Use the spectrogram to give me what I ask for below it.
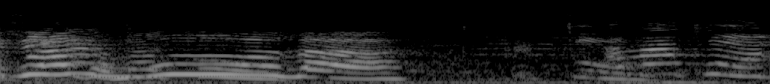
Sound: people talking in native language

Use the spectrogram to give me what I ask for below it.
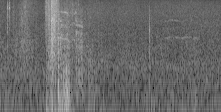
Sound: repeated gunfire

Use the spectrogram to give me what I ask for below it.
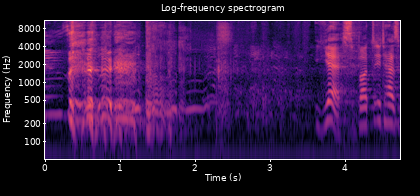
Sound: Samuel sobs

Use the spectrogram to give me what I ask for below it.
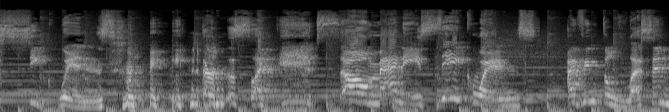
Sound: laughing

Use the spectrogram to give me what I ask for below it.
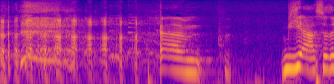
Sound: laughter

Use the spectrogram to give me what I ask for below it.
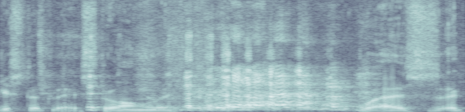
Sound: laughter

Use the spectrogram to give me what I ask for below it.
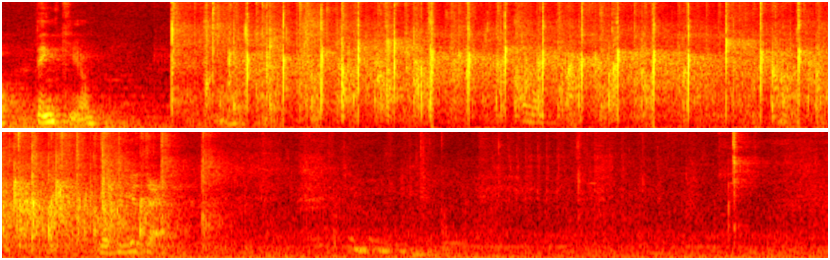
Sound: applause

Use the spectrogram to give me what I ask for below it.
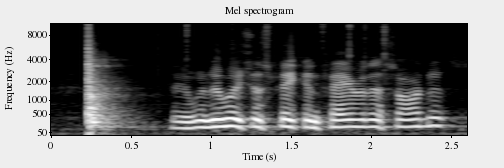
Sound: gavel pounding

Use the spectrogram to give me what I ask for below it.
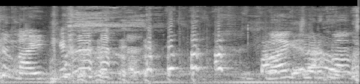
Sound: laughing

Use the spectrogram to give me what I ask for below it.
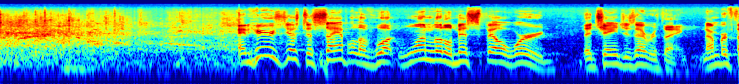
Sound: laughter

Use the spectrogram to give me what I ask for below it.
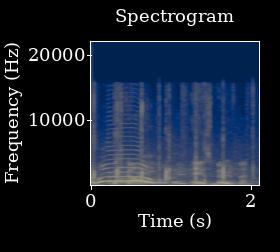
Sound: contestants clapping and cheering

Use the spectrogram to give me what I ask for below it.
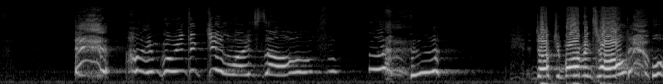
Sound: Natasha loudly sobs

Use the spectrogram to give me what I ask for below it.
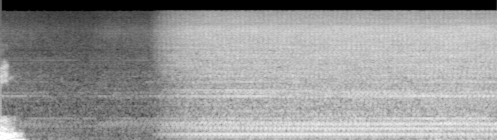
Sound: saw grinding

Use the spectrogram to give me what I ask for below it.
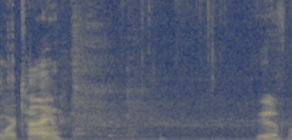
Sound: distant coughing

